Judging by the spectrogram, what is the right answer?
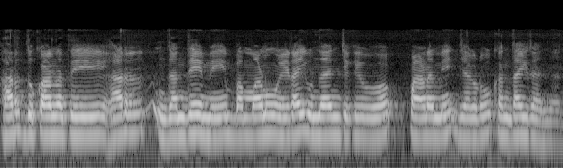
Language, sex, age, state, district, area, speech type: Sindhi, male, 45-60, Maharashtra, Thane, urban, spontaneous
